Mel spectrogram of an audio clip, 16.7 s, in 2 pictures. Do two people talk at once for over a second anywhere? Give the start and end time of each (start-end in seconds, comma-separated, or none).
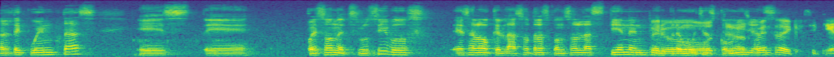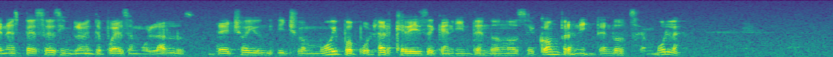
6.5-7.8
